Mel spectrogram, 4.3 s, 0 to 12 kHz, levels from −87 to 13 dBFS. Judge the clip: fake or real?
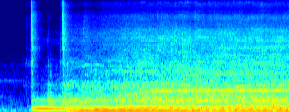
fake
